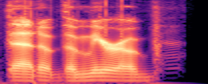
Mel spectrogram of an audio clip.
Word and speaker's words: mihrab: like that of the mihrab pronounced me RA a B niche and somewhere in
